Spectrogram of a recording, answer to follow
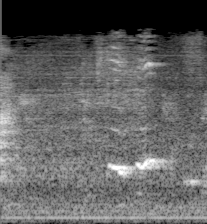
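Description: African grey parrot vocalizing: a short whistled note about a second in that rises slightly and wavers, followed by a brief lower note near the end, just after the tail of a louder call at the start.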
